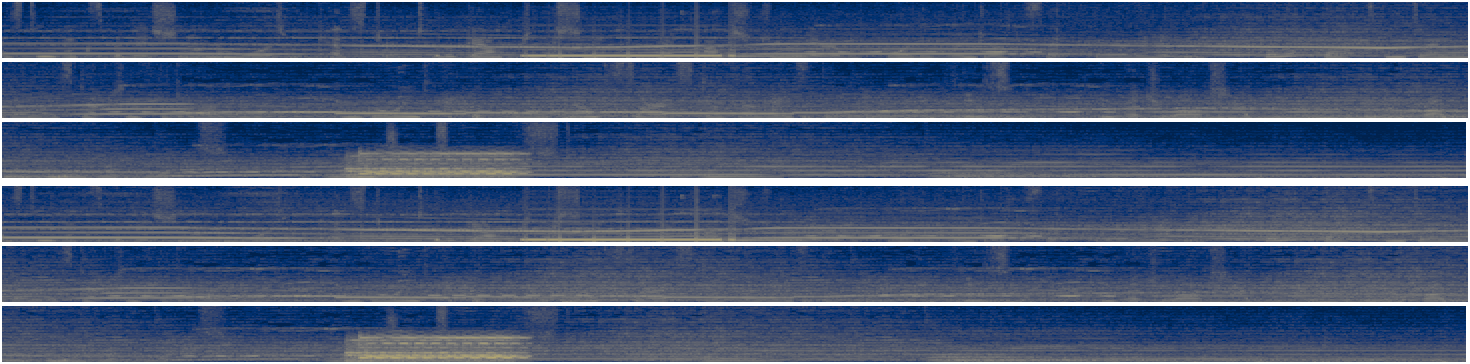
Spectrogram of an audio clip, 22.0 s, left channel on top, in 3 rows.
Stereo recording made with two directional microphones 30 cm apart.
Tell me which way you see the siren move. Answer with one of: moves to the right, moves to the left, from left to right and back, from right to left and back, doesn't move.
moves to the left.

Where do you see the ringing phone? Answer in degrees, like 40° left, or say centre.
20° right.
